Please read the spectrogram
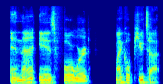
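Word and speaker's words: Pyyhtiä: His last name is spelled P-Y-Y-H-T-I-A, and somehow you get Puta out of that.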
